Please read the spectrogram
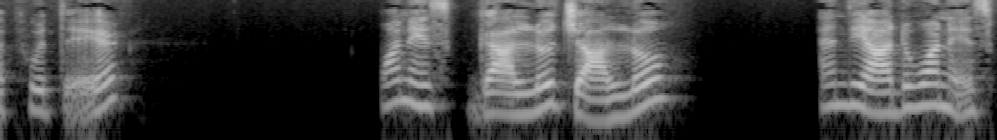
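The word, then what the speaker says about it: giallo: also in the meaning gallo means rooster whereas jallo means yellow so the way you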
